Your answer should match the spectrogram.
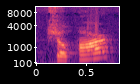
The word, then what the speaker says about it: Chopard: So this is Happy by Garadia by Chopard. I hope I'm saying that brand's name correct. I believe the D is silent.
